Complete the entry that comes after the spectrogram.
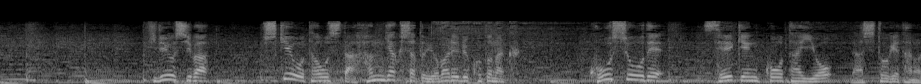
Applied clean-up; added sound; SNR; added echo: none; Car passing by; 16 dB; none.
